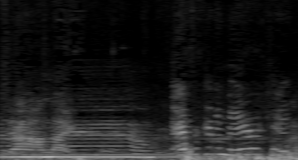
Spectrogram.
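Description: A low, drawn-out voice held on one steady pitch for about a second, then a short sudden outburst and group chatter.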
